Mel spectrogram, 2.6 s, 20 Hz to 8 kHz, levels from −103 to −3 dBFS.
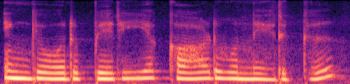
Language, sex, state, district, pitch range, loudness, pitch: Tamil, female, Tamil Nadu, Nilgiris, 210-235 Hz, -13 LUFS, 220 Hz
